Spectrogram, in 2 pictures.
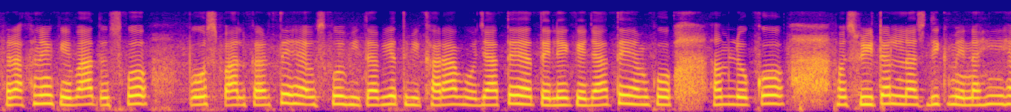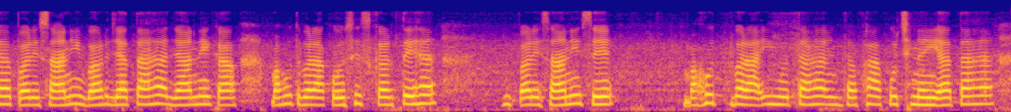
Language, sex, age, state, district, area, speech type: Urdu, female, 60+, Bihar, Darbhanga, rural, spontaneous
